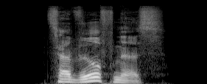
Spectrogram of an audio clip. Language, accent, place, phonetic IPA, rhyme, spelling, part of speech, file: German, Germany, Berlin, [t͡sɛɐ̯ˈvʏʁfnɪs], -ʏʁfnɪs, Zerwürfnis, noun, De-Zerwürfnis.ogg
- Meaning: 1. rift 2. discord 3. disagreement 4. dispute 5. quarrel 6. falling out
